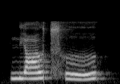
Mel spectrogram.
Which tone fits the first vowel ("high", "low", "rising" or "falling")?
rising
